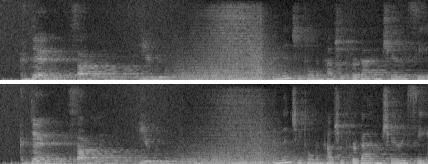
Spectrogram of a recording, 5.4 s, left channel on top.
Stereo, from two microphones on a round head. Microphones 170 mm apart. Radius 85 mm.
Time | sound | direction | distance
0.3 | a woman speaking | 65° right (ahead or behind) | 4.5 m
2.1 | an explosion | 50° left (ahead or behind) | 1.6 m
3.4 | a woman speaking | 35° right (ahead or behind) | 0.8 m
